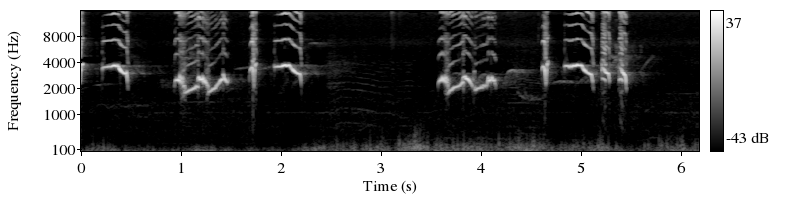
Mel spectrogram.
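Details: Oriental magpie-robin (kacer), a kept songbird of the kind entered in song contests, singing loudly to provoke other magpie-robins to answer: rich whistled phrases with rolling warbles and sharp clear notes in bursts, with low rumbling background noise.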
